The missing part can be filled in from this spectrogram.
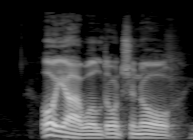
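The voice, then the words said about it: Put-on Minnesota Fargo accent. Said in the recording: “the Fargo accent”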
